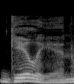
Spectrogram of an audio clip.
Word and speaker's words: Gillian: pure language, of which Gillian with a hard G was supposedly an example.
